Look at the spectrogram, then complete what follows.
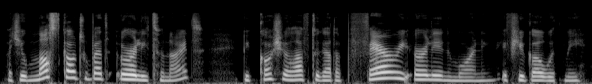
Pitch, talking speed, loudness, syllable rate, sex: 215 Hz, 255 wpm, -18 LUFS, 5.9 syllables/s, female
